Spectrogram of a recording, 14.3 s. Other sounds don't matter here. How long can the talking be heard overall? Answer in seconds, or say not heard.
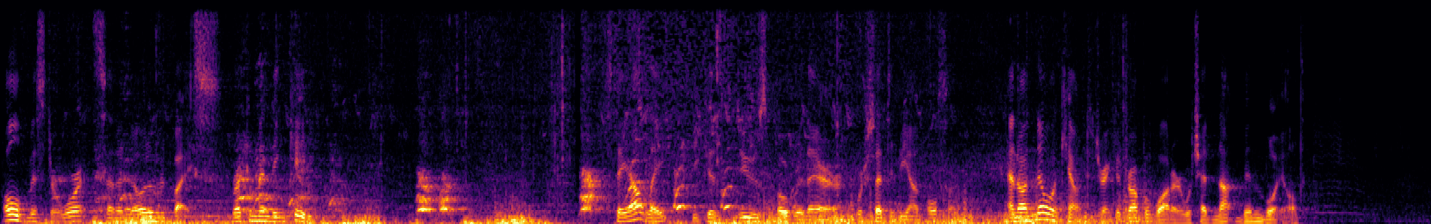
10 s.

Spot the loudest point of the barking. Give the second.
4 s.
